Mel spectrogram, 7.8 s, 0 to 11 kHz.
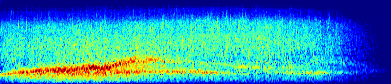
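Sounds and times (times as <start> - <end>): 
water pouring from a watering can: 0.0 - 7.5.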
